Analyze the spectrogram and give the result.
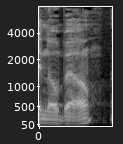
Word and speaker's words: Nobel: Now, is it Nobel? Noble? How do you say that? – I would say Nobel because it's going to be after Alfred Nobel.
